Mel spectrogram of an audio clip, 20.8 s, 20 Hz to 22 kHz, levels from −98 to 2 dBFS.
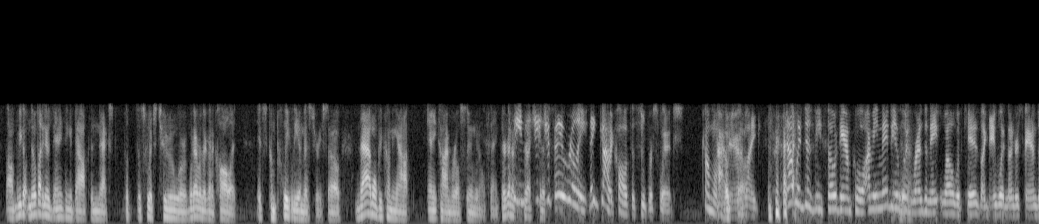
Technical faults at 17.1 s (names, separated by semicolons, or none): tandem speech coding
